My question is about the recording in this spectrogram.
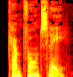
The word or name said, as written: kampvognsslag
